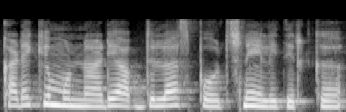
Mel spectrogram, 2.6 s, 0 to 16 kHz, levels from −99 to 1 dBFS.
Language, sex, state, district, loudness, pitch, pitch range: Tamil, female, Tamil Nadu, Nilgiris, -12 LUFS, 215 Hz, 195-230 Hz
